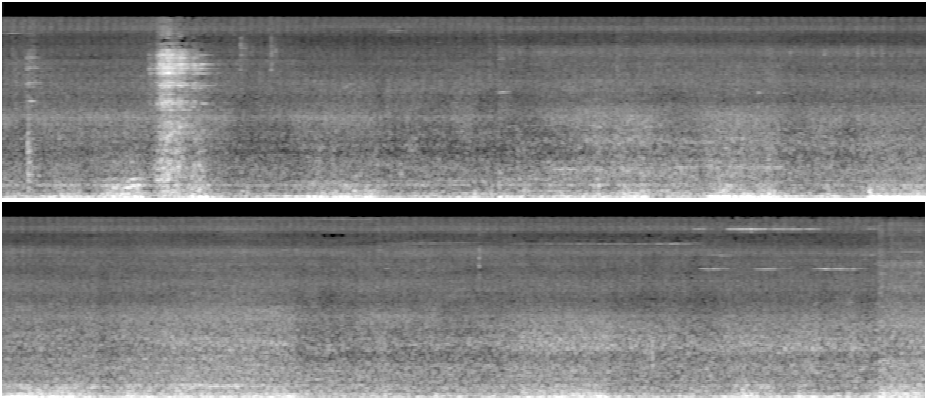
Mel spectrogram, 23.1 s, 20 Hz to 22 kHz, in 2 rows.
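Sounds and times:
vehicles passing: 0:00.0 - 0:23.0
steady low rumble: 0:00.6 - 0:13.9.

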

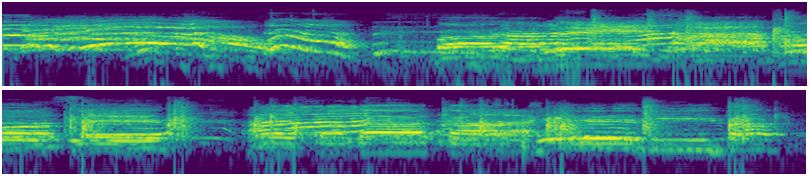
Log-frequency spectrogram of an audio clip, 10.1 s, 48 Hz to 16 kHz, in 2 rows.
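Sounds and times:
group singing in unison: 0:02.7 - 0:10.0
hand clapping: 0:03.7 - 0:10.0.

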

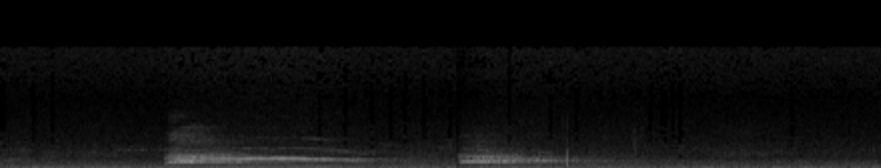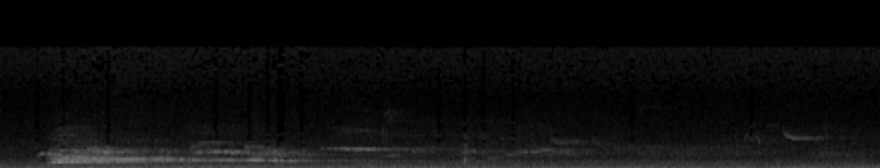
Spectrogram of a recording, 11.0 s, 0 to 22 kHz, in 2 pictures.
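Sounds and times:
steady hiss: 0:00.0 - 0:11.0
fox calling: 0:01.0 - 0:03.8, 0:05.7 - 0:08.0.

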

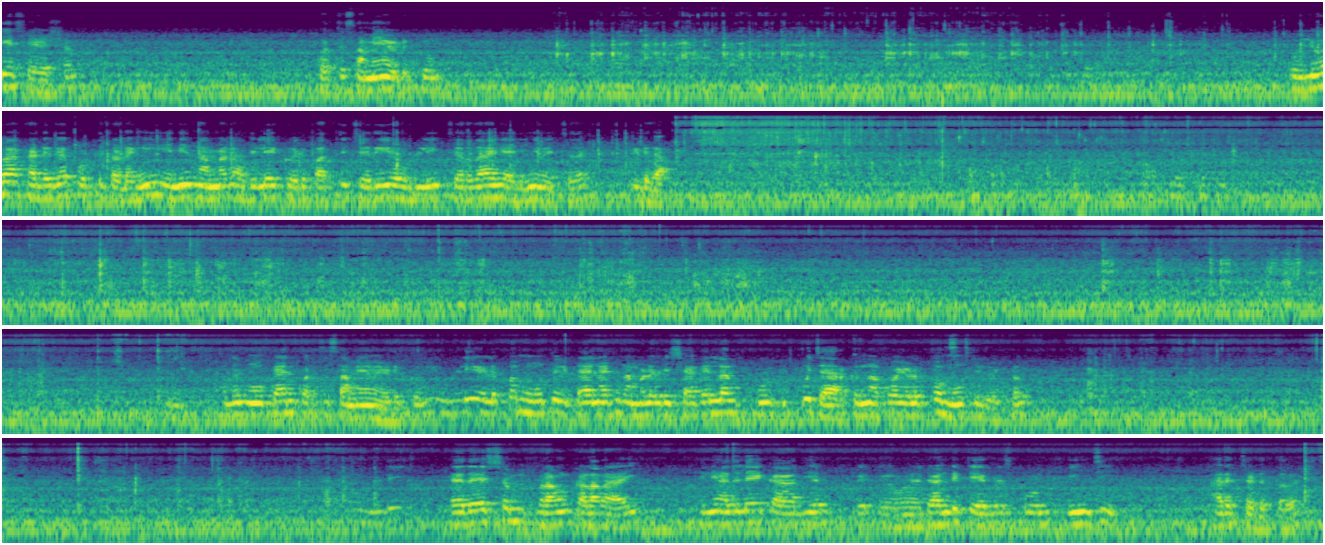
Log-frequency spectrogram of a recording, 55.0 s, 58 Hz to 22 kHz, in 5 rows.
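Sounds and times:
seeds sizzling in hot oil: 0:04.5 - 0:55.0
steel spoon stirring: 0:04.6 - 0:17.0, 0:21.2 - 0:29.1, 0:30.9 - 0:36.3, 0:39.8 - 0:47.4.

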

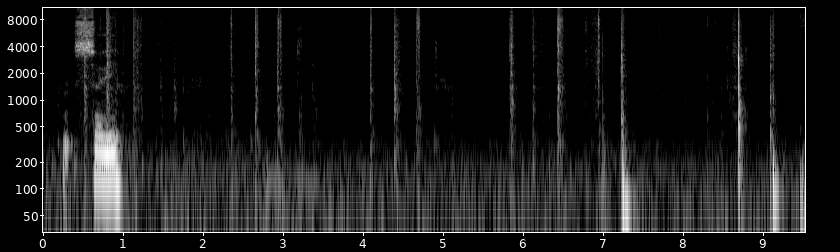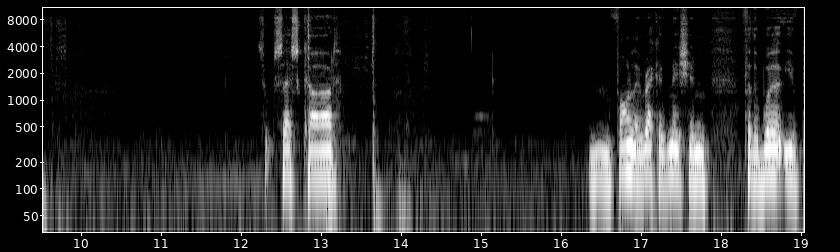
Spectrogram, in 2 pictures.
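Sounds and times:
cards being shuffled: 0:00.0 - 0:10.0, 0:12.6 - 0:14.4.

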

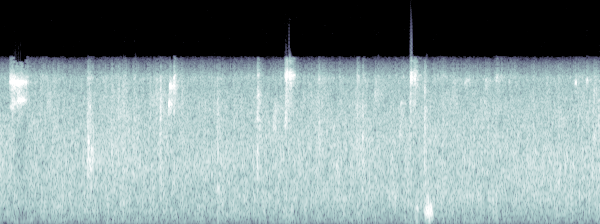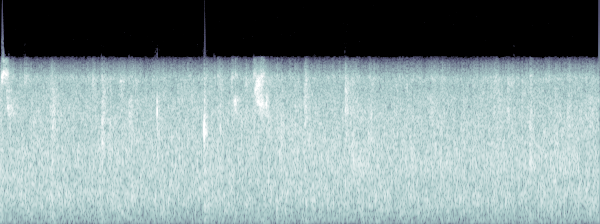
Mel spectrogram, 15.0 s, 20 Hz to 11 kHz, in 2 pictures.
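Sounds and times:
birds chirping: 0:00.0 - 0:00.7, 0:02.0 - 0:02.4, 0:03.2 - 0:03.8, 0:04.9 - 0:08.1, 0:10.0 - 0:11.2.

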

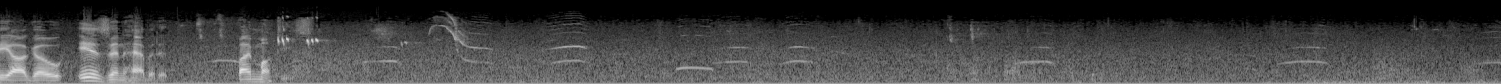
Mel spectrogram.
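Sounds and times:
steady outdoor hiss: 0:00.0 - 0:15.0
whistle-like animal calls: 0:02.0 - 0:05.9, 0:06.7 - 0:08.2, 0:09.6 - 0:10.6, 0:12.8 - 0:13.3, 0:14.8 - 0:15.0.

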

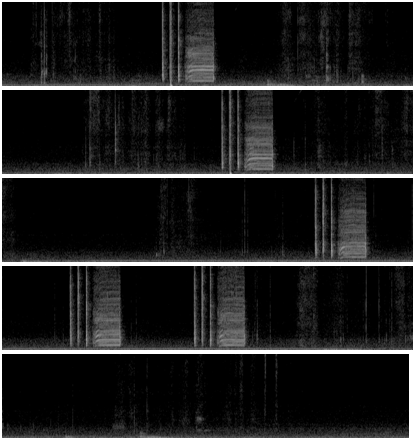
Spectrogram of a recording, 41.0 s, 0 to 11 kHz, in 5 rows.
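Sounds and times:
camera shutter clicks: 0:03.2 - 0:04.3, 0:12.6 - 0:13.7, 0:22.7 - 0:23.8, 0:28.5 - 0:29.6.

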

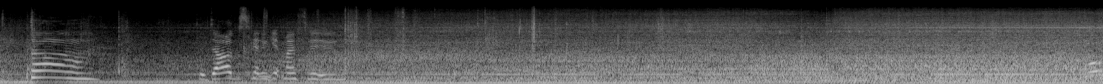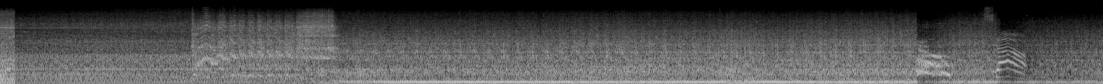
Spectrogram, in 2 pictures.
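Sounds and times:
truck engine idling: 0:00.0 - 0:22.0
engine clattering burst: 0:12.8 - 0:22.0.

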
